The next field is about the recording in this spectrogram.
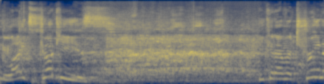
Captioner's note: audience laughing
